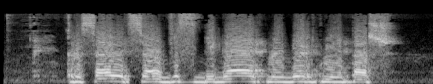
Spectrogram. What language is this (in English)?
Russian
